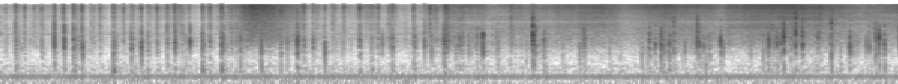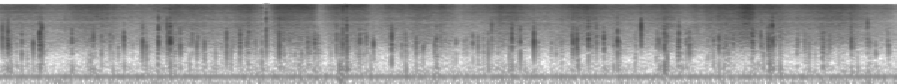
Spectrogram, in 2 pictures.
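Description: Fingertips and short nails scratch and tap across a flat, glossy laminated art print while an open palm rubs its surface. Quick, bright, crackly taps and scrapes sit over a soft hiss of rubbing, with a steady low hum underneath throughout.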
